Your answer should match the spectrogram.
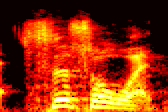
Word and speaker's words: Thistlewit: Thistlewit.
